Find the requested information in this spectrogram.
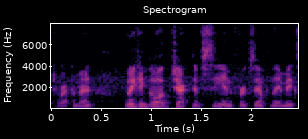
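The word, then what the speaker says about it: Objective-See: And Objective C, kind of styled after Objective with a C, but this is spelled S-E-E.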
